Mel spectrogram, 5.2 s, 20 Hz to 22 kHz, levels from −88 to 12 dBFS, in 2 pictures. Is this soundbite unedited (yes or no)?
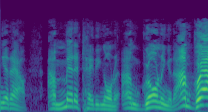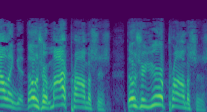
yes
